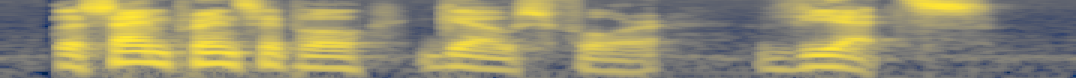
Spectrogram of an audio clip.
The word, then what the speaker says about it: věc: But since p is not affected uh this shatchkim is is pronounced yest. The same principle goes for viet viet that means a thing.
